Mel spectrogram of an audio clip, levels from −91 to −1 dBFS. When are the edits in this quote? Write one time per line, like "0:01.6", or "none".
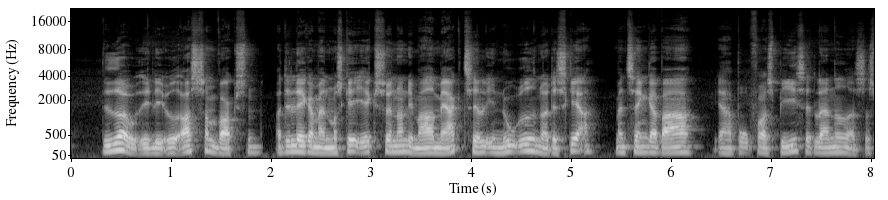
0:01.9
